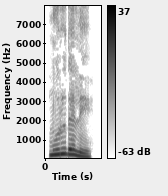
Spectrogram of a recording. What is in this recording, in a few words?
"ಮರ್ದಲ", Kannada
